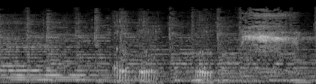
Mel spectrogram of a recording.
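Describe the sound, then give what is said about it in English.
A pig grunts a few short times in the middle, heard over steady musical tones. “And now I hear a pig, Mary, uneasy in his mind.”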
